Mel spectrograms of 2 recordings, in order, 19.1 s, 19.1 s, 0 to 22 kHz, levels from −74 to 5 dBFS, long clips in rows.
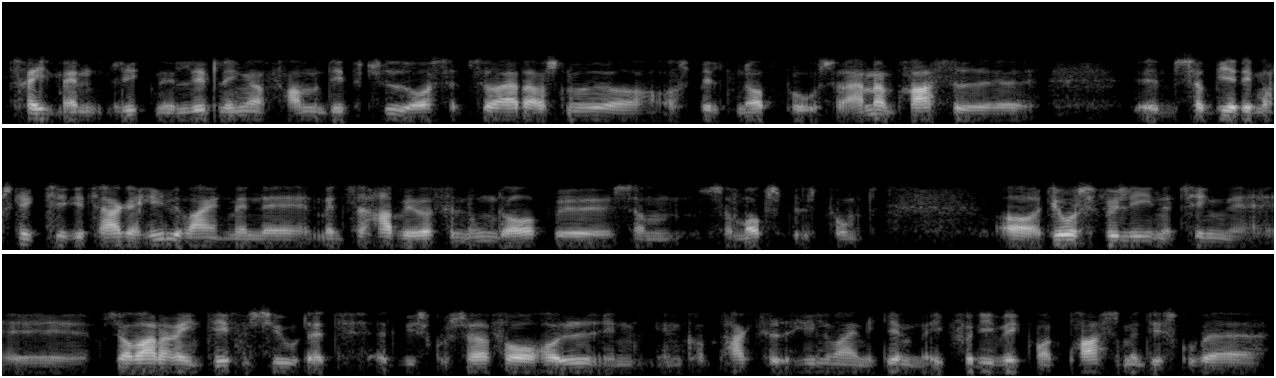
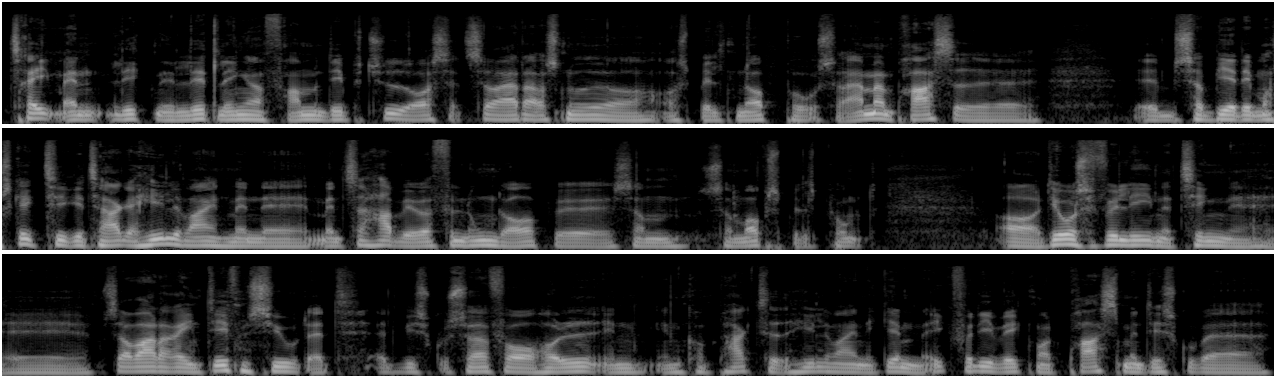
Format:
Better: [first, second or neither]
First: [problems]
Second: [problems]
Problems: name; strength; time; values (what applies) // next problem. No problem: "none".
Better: second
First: phone-call audio; poor line; nothing above 3.5 kHz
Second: none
